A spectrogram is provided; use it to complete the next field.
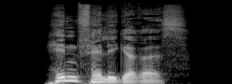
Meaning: strong/mixed nominative/accusative neuter singular comparative degree of hinfällig
- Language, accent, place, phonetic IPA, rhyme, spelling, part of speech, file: German, Germany, Berlin, [ˈhɪnˌfɛlɪɡəʁəs], -ɪnfɛlɪɡəʁəs, hinfälligeres, adjective, De-hinfälligeres.ogg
